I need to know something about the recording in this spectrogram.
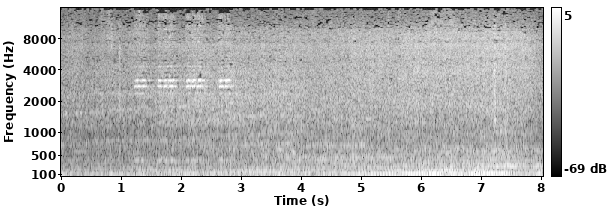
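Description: A steady low engine hum that swells louder past the middle and eases off near the end, with a few short, faint high beeps in the first few seconds.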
